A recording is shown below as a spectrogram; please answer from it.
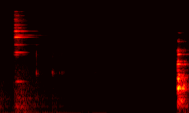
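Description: A single short, light clink of a measuring cup being picked up, right at the start, then near silence.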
